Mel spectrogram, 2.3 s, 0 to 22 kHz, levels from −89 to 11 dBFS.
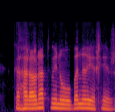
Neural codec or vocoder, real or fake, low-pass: codec, 16 kHz in and 24 kHz out, 0.8 kbps, FocalCodec, streaming, 65536 codes; fake; 9.9 kHz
